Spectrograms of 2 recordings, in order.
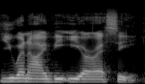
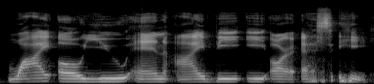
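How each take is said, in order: First: Letters U N I V E R S E read one by one in plain voice; spelled out letters. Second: Letters Y O U N I V E R S E read slowly one at a time; spelled you-niverse. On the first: Explaining the normal word to listeners, plain letter-by-letter spelling. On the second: Revealing the pun to listeners, slow spelled-out letters. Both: Shown as a demonstration.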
